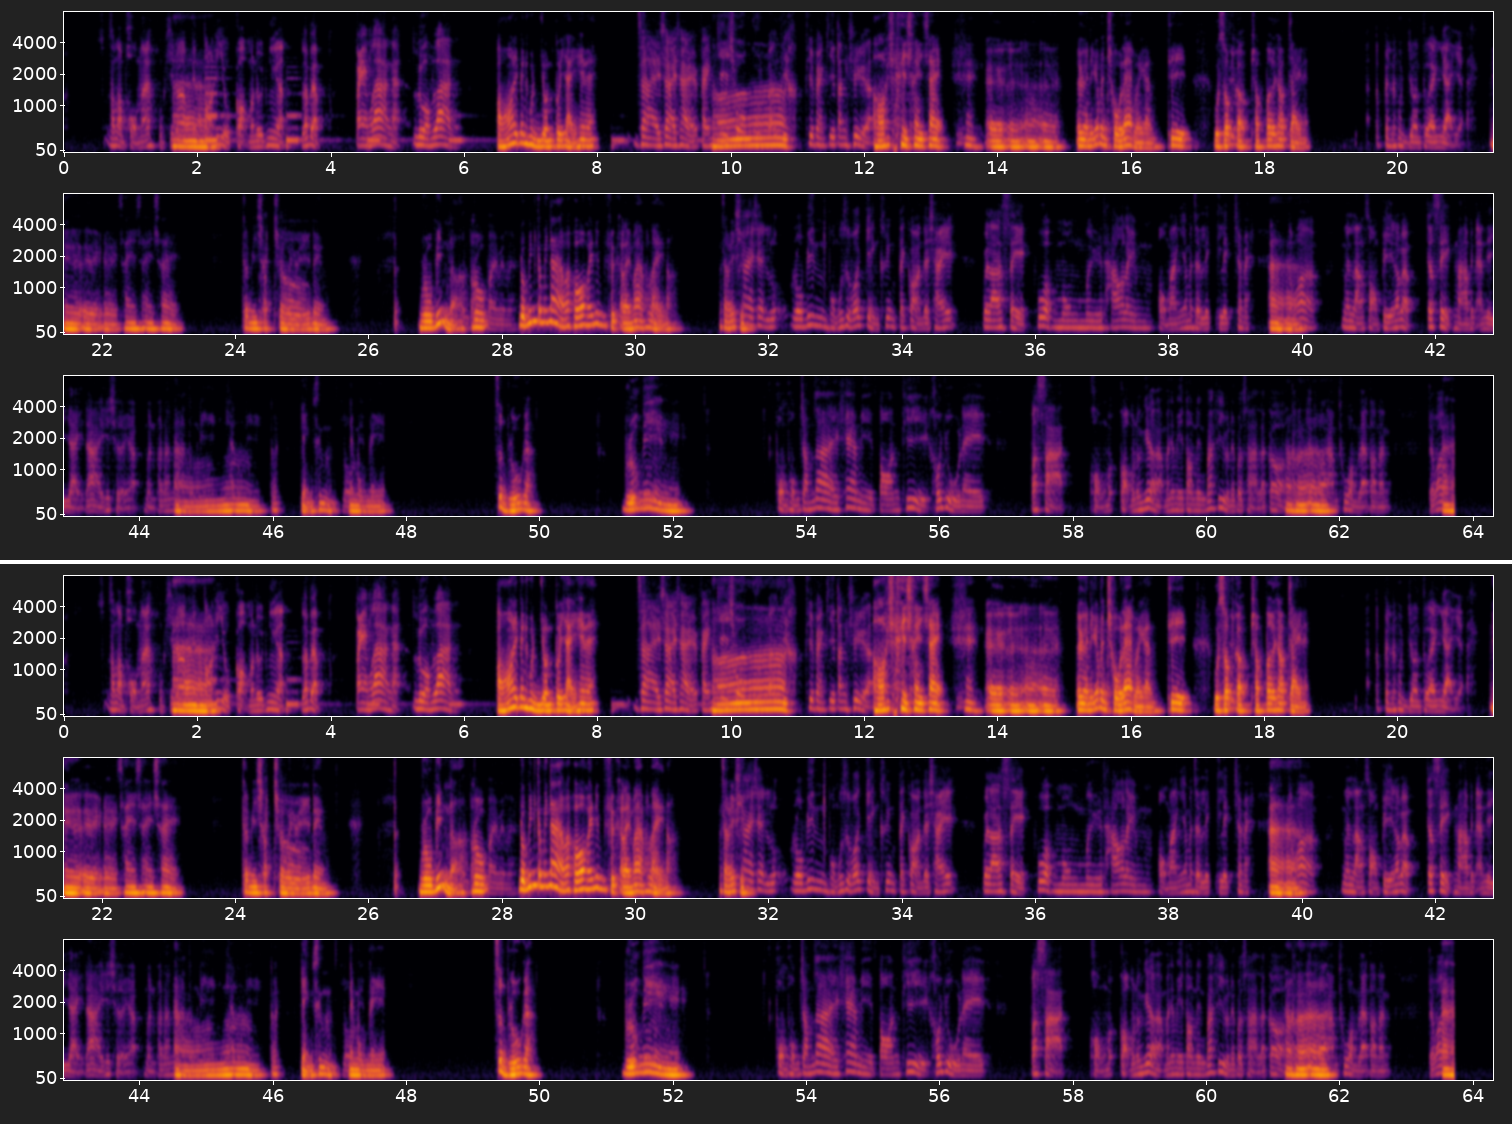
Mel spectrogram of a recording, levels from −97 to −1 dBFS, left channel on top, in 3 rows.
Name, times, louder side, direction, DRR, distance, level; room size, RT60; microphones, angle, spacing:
voice 1, 0.6-3.9 4.4-5.9 8.2-12.2 13.4-13.7 17.4-17.8 19.7-21.1 24.3-25.2 27.4-28.2 31.5-34.8 35.2-39.3 39.8-40.3 40.6-45.8 47.0-47.5 51.3-51.9 53.5-56.7 57.4-57.9 58.3-62.7 63.3-63.7, right 1 dB, 15° right, 1.6 m, -44 dB
voice 2, 1.6-2.3 6.5-8.0 9.7-10.9 12.1-16.9 17.3-18.7 21.4-23.2 24.1-25.5 26.8-27.8 28.3-30.7 31.3-31.7 39.5-40.0 44.5-46.1 46.4-47.8 49.3-50.0 51.2-52.2 61.2-61.9 63.5-63.7, right 4 dB, 50° right, 0.4 m, -28 dB
sound 1, 2.1-3.0 3.3-4.1 4.6-5.2 5.8-6.4 7.0-7.4 8.2-8.5 9.4-9.7 10.7-10.9 11.9-12.1 13.1-13.3 14.3-14.5 15.5-15.6 16.8-16.9, left 4 dB, 85° left, 1.6 m, -47 dB
head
